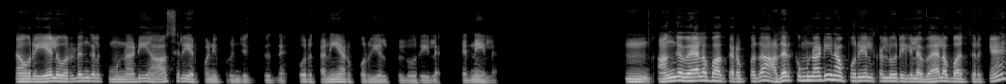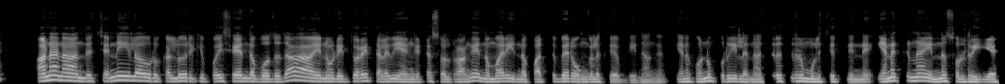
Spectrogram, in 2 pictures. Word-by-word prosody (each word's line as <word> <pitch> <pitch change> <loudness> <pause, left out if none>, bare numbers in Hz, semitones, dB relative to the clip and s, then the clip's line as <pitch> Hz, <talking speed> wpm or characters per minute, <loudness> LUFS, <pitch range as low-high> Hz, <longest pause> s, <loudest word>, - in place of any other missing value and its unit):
நான் 130 0 +2
ஒரு 125 - +1
7 150 0 +5
வருடங்களுக்கு 145 -2 -2
முன்னாடி 120 +3 -1 0.2
ஆசிரியர் 140 -6 -2
பணி 105 -1 -4
புரிஞ்சுகிட்டு 100 -2 -9
இருந்தேன். 100 0 -11
ஒரு 110 -1 -3
தனியார் 115 0 -1
பொறியியல் 105 -2 -5
கல்லூரியில. 95 -1 -7 0.2
சென்னையில. 100 -2 -3 1.4
ம். 120 -3 +2 0.2
அங்க 170 +5 +6
வேலை 175 +2 +7
பாக்கறப்ப 145 -1 +1
தான் 190 - +4
அதற்கு 185 +1 +4
முன்னாடி 190 +3 +4
நான் 195 - +3
பொறியியல் 170 -1 +1
கல்லூரிகள்ல 150 -3 +2
வேலை 155 +3 +5
பாத்திருக்கேன். 130 - 0 0.4
ஆனா 175 +5 +7
நான் 180 -2 +4
அந்த 150 -1 0
சென்னையில 185 +4 +1
ஒரு 150 -2 -2
கல்லூரிக்கு 145 0 -2
போய் 145 +1 -2
சேர்ந்த 145 0 +2
போது 130 -1 -1
தான், 190 +1 +2 0.2
என்னுடைய 140 -2 0
துறை 145 +2 +1
தலைவி 130 +1 0
என்கிட்ட 120 +3 -4
சொல்றாங்க. 120 +4 -2
இந்த 130 -3 -1
மாரி 140 +1 +1
இந்த 120 -1 -2
10 120 +3 -5
பேர் 135 -2 +1
உங்களுக்கு 115 -1 -3
அப்டின்னாங்க. 100 +1 -9 0.2
எனக்கு 130 +1 -3
ஒண்ணும் 145 +1 -1
புரியலை. 135 -4 -1
நான் 110 0 -5
திரு 145 - -2
திருன்னு 150 -2 0
முழிச்சுட்டு 125 -1 -3
நின்னேன். 110 0 -4
எனக்குன்னா 170 +2 +1
என்ன 140 +3 +2
சொல்றீங்க? 120 -2 0
135 Hz, 175 wpm, -23 LUFS, 115-150 Hz, 1.4 s, வேலை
